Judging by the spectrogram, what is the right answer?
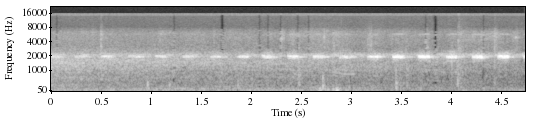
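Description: Rapid high-pitched chirping at one steady pitch, about five chirps a second, growing louder.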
